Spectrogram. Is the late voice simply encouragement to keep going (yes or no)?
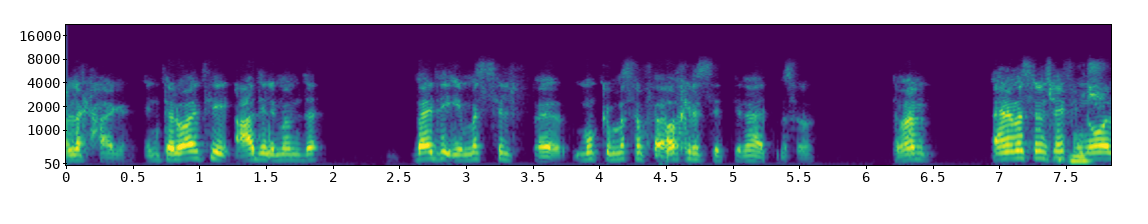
yes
